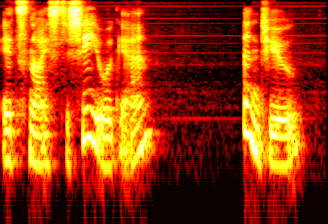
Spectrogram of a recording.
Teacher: and you is a statement it has a falling intonation and it's used to return the compliment or the greeting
